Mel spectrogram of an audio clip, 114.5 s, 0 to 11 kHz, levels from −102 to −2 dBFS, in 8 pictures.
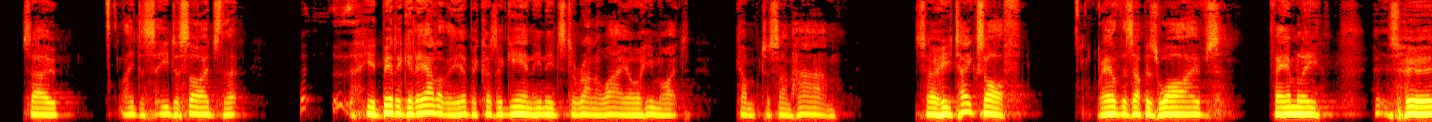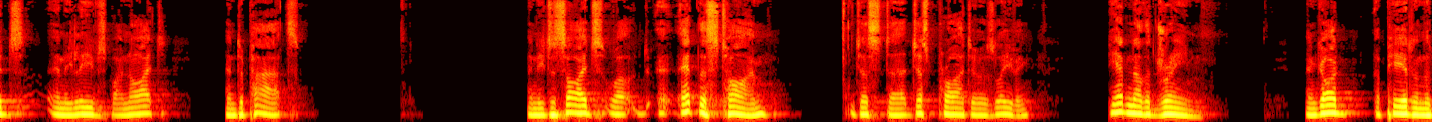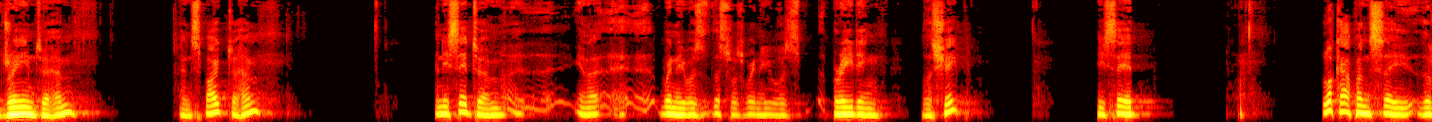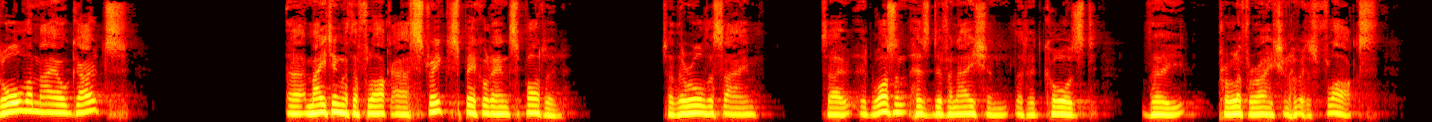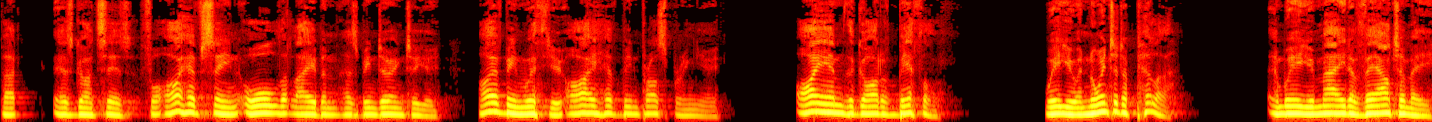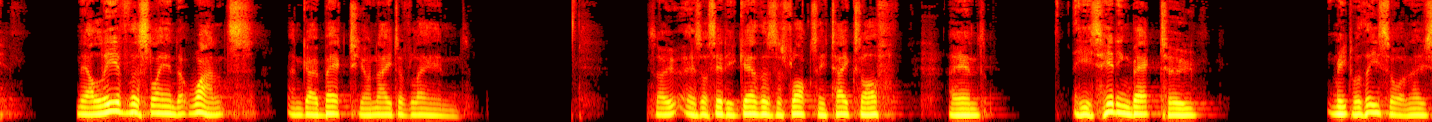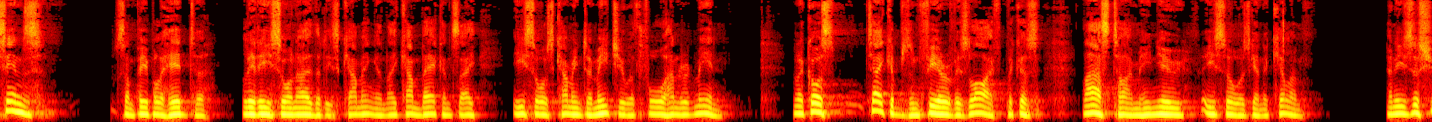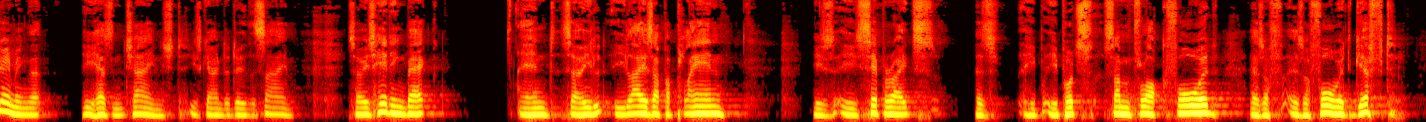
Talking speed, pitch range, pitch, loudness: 155 wpm, 135-155 Hz, 145 Hz, -25 LUFS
